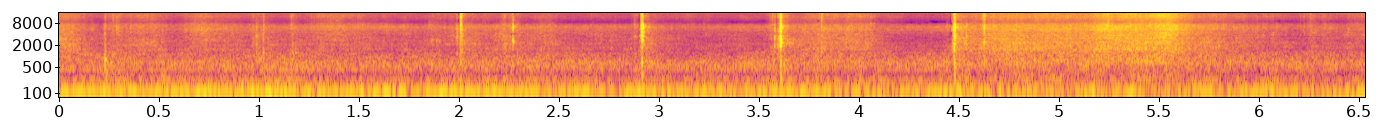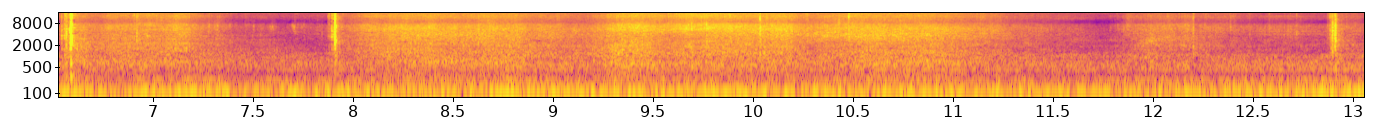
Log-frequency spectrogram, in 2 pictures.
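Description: Sweet potato vines and leaves rustling as they are pulled through and gathered, with about five sharp snips of hand pruners cutting the vines, over a steady low hum.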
